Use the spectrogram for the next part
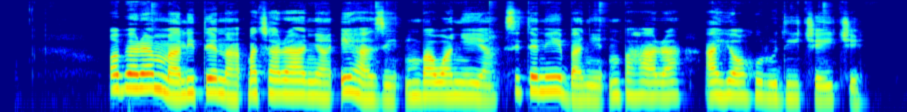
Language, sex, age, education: Igbo, female, 15-29, tertiary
